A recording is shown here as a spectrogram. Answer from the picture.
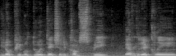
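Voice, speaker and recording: A man with a New York accent, fairly high-pitched and somewhat breathy. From New York, Queens. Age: 50s. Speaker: music industry executive. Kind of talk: casual interview.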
